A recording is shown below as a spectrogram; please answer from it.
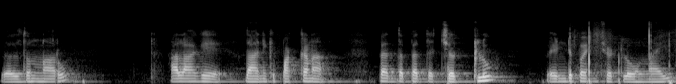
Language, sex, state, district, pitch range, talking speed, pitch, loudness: Telugu, male, Andhra Pradesh, Visakhapatnam, 125-140 Hz, 90 wpm, 135 Hz, -19 LUFS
